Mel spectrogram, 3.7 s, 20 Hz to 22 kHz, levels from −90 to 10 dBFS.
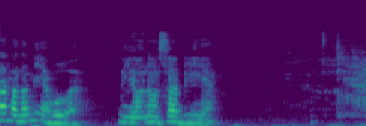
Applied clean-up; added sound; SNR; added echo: classical method WPE with log-MMSE.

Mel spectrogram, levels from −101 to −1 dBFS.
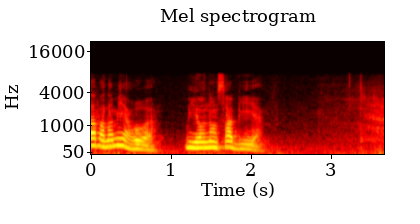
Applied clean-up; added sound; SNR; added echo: none; none; none; none.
